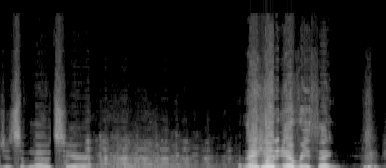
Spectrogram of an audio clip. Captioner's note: laughter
